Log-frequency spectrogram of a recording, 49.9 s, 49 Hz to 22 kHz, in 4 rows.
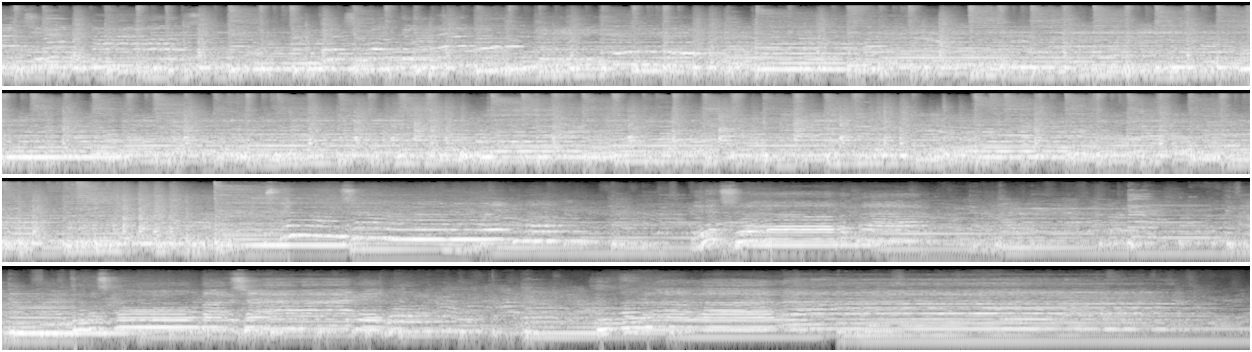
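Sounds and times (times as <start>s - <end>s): man singing: 0.0s - 10.7s, 12.4s - 25.0s, 27.4s - 35.0s, 37.3s - 49.9s
drum kit beat: 0.0s - 29.1s
bass guitar: 0.0s - 49.9s
strummed acoustic guitar: 0.0s - 49.9s.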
